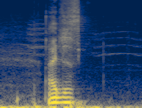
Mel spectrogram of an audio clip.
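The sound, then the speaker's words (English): A single short meow voiced by a person imitating a cat, rising and falling in pitch over about a third of a second, with quiet room tone before and after. “Was that was someone walking their cat? It's a cat girl.”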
